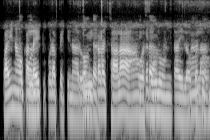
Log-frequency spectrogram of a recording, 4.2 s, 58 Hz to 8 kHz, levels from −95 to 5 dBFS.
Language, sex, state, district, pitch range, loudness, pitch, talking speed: Telugu, male, Andhra Pradesh, Sri Satya Sai, 135-150 Hz, -17 LUFS, 140 Hz, 140 wpm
